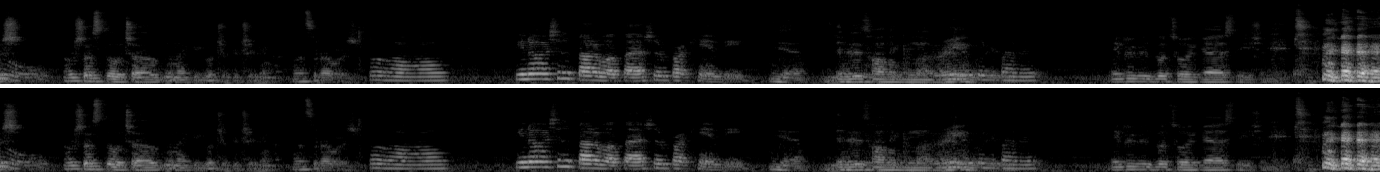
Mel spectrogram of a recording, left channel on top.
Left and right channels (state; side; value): normal; both; correlation 0.87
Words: No. I wish I was still a child and I could go trick or treating. That's what I wish. Oh. You know, I should have thought about that. I should have brought candy. Yeah. It is Halloween, I right? didn't think about it. Maybe we go to a gas station.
